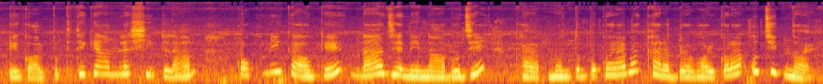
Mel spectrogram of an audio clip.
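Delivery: ordinary delivery, nothing marked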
